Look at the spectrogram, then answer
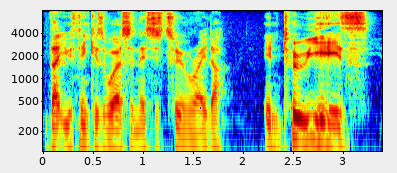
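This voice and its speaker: Podcast co-host, lowish voice, teasing and blunt, going a bit hoarse. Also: male voice, normal speed, a little mellow. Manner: blunt, teasing, swears freely. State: losing his voice. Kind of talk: casual film review chat.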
